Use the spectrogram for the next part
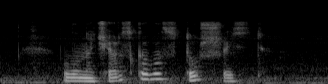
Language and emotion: Russian, neutral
